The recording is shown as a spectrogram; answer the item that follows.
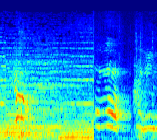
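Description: Film soundtrack: a tense music score with a heavy low drone, and a voice calling out over it early on. The music cuts off abruptly about a second and a half in, leaving a man's muffled, strained cry forced out around a rope clenched in his teeth.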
